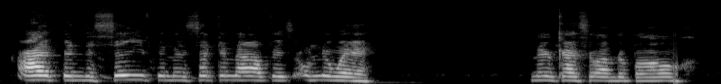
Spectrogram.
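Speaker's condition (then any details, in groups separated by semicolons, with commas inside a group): Cerebral palsy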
